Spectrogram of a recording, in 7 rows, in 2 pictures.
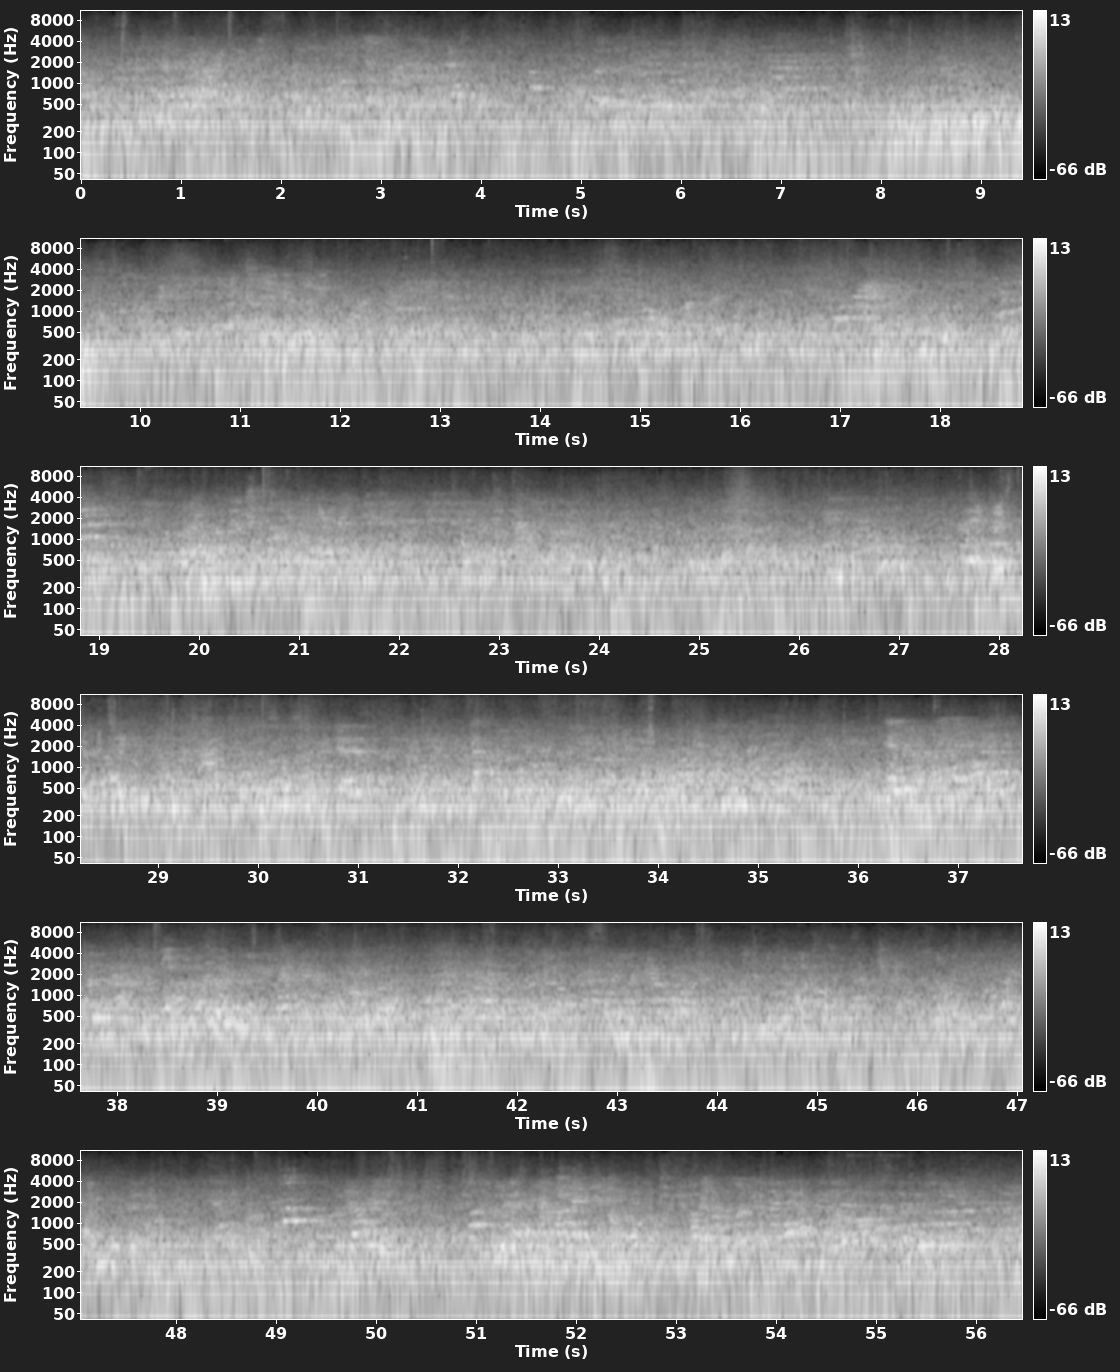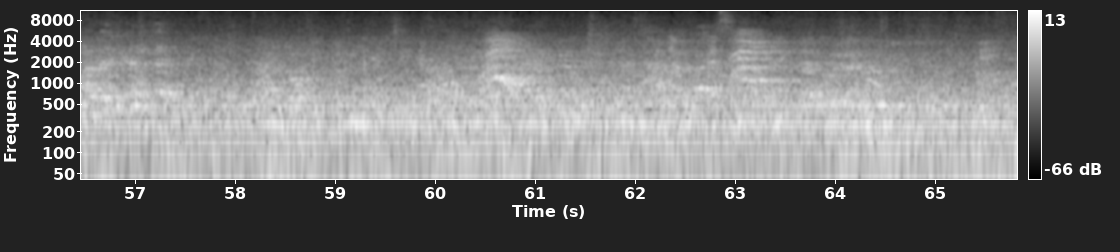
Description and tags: Aarhus Railway Station waiting hall ambience
Ambience at the waiting hall at Aarhus Railway Station. The hall has a high ceiling and is much longer that wide. Many people just pass through while others are waiting. Faint voices can be heard along with footsteps.
Recorded at 11:30 the 2018-02-03 (Feb) Danish local time with a Tascam DR-40.
railway-station, footsteps, ambience, voices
